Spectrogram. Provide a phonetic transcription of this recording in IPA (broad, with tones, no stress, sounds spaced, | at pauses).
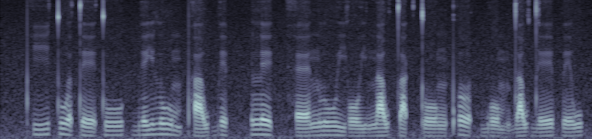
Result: pʰ iː˧˥ t̪ u˥˨ ə̯ t̪ eː˧˩ t̪ uː˧ | b e˧˥ j l uː˥˨ m pʰ a˩˧ w b e˥˨ p̚ | l eː˥˨ k̚ h ɛː˩˧ n l uː˧ j oː˩ j n a˧˥ w t̪ a˧˩ k̚ t̪ oː˩ ŋ pʰ ɤː˥˨ t̚ b oː˧˩ m d a˧˥ w d eː˧˥ p e˧˥ w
